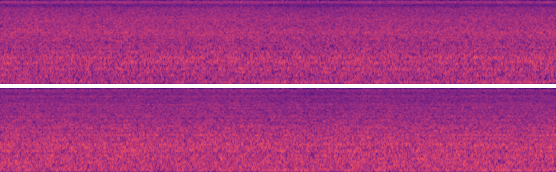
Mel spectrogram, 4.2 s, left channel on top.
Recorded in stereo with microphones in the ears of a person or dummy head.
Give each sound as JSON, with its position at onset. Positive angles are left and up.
{"t": 0.0, "sound": "running water", "side_deg": 20, "distance_m": 0.8}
